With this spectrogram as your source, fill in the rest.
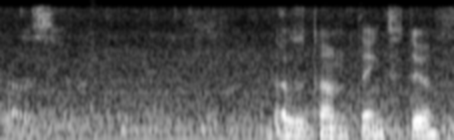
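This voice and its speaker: A man's voice: medium pitch, huge pitch swings, normal speed. A twenty-two-year-old man chatting casually on a live game stream, rambling with lots of fillers as he answers viewers. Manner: rambling, filler-heavy, answers chat offhand. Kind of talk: casual live-stream chat while playing. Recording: slightly dull audio with clear background noise.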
